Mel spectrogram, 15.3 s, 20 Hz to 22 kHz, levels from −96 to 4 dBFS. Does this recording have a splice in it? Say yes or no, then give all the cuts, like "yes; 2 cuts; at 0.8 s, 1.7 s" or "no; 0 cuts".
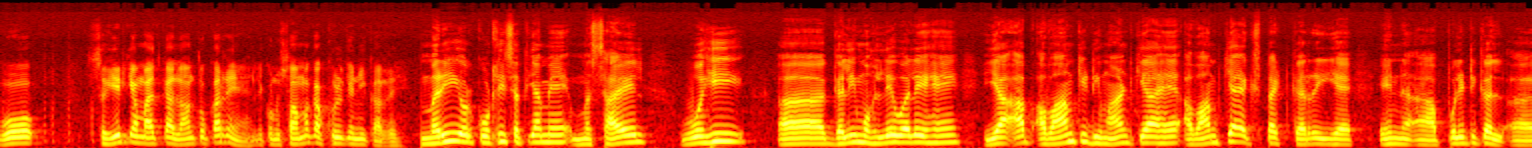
no; 0 cuts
